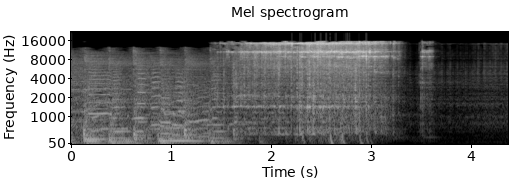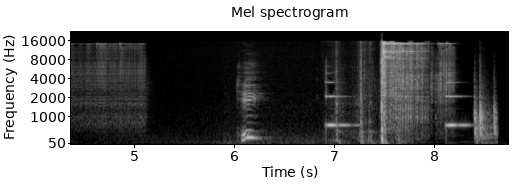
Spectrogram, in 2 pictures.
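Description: Upbeat swing-style intro music ends about a second and a half in. A bright metallic clatter of coins follows and fades over a couple of seconds. After a pause come a few sharp single coin clinks, each ringing briefly.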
